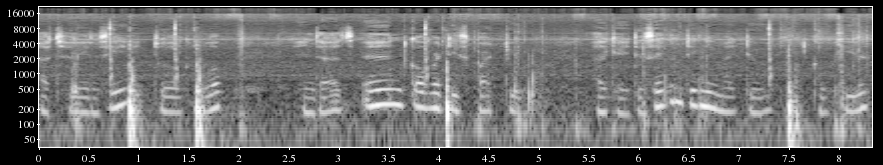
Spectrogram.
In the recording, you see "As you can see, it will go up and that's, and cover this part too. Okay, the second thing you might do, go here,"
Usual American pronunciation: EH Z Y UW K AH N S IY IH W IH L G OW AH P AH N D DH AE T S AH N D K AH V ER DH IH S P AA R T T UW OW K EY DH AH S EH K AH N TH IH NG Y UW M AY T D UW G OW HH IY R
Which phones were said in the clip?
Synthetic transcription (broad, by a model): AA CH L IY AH N S IY IH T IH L G OW AH P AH N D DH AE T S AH N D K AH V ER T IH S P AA R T T UW OW K EY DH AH S EH K AH N T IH NG Y UW M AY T D UW G OW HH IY R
